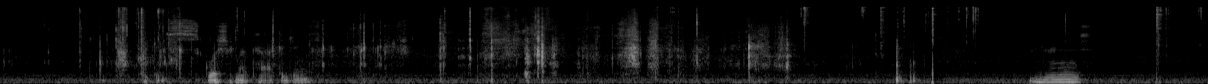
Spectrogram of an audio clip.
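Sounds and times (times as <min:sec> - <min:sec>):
packaging crinkling and rustling: 0:00.8 - 0:08.1.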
